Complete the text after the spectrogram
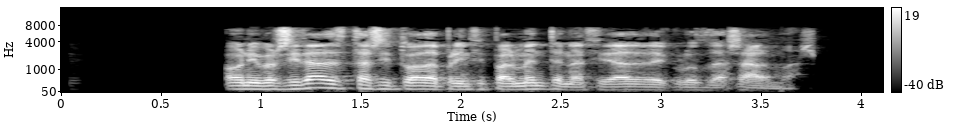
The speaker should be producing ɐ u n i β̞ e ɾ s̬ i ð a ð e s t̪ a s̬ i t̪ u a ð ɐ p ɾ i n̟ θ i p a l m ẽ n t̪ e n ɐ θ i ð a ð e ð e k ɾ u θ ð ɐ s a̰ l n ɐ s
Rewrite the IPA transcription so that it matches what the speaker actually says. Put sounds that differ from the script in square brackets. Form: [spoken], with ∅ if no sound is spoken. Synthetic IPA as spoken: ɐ u n i β̞ e ɾ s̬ i ð a ð e s t̪ a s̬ i t̪ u a ð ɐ p ɾ i n̟ θ i p a l m ẽ n t̪ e n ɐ θ i ð a ð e ð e k ɾ u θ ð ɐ s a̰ l [m] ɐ s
